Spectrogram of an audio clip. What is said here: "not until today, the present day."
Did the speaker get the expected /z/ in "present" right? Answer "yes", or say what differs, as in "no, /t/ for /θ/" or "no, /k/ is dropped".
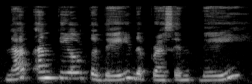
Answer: no, /s/ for /z/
